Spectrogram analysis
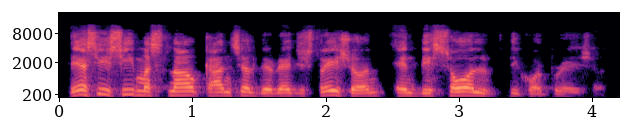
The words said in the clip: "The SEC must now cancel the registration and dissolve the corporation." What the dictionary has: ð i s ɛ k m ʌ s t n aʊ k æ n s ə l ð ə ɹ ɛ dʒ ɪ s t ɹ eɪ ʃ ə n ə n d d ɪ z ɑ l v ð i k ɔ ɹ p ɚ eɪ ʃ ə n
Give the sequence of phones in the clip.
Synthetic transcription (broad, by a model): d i s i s m ʌ s t n aʊ k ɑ n s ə l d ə ɹ ɛ dʒ ɪ s t ɹ eɪ ʃ ə n ə n d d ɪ s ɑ l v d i k ɔ ɹ p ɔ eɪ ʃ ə n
